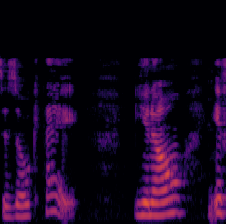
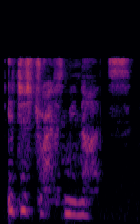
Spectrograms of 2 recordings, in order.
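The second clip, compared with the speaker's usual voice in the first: whispered frustration; 4 semitones higher than usual. Real, not acted. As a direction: whisper it through frustration, unvoiced. Venting frustration to camera.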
